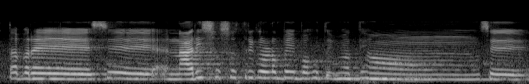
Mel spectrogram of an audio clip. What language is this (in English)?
Odia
